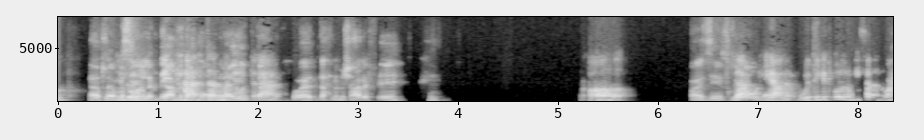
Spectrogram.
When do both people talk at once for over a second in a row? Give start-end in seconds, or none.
0.6-2.3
